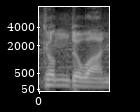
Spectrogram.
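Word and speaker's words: Gündoğan: Yeah, I think it's like Gundogan. You don't say the G.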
